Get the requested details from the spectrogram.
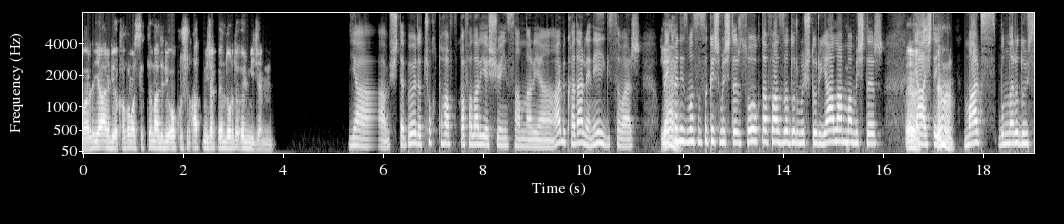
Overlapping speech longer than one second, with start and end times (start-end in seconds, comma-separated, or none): none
